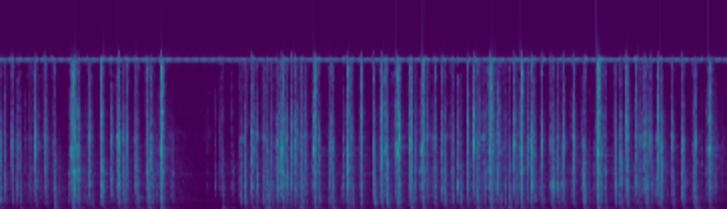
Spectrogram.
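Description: An Apple Extended Keyboard II, a full-size beige plastic keyboard with plastic keycaps over mechanical switches in a hollow plastic case, is typed on continuously with the fingertips of both hands, rings on the fingers. It gives rapid, bright, sharp key clicks and taps with almost no ring, broken by one brief pause near two seconds before the fast typing resumes.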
